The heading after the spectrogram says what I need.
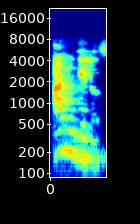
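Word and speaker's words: ἄγγελος: Como si tuviese una ni antes de la segunda gama, pero no es así, es que se pronuncia así.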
